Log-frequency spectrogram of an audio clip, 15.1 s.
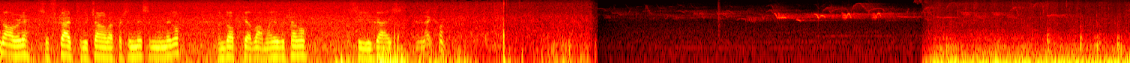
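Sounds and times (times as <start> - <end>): rushing noise with low rumble: 2.4 - 8.0, 12.3 - 15.0
small birds chirping: 8.0 - 15.0.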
